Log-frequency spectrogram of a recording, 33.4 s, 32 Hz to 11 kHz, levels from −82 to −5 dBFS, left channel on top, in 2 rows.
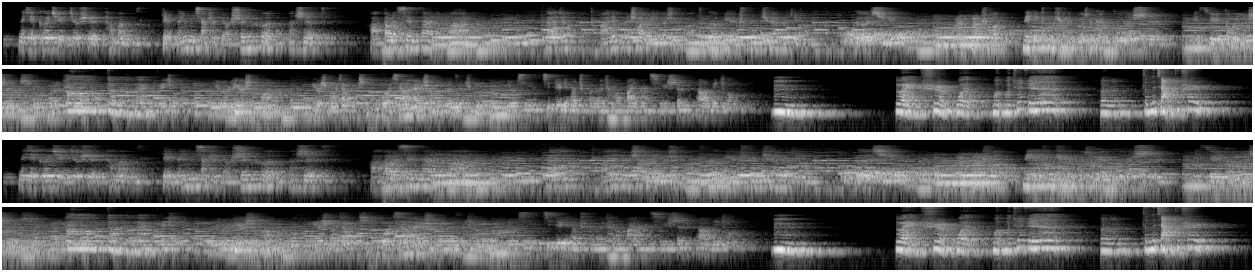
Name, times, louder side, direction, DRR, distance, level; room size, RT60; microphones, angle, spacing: voice 1, 0.2-1.8 2.1-4.2 4.9-6.2 6.7-7.6 7.9-10.8 11.3-12.0 12.6-15.5 15.9-17.8 18.4-19.1 19.5-20.3 20.8-26.5, left 2 dB, 85° left, 3 dB, 0.6 m, -30 dB
sound 1, 5.1-5.4 5.7-13.3 13.7-15.4 15.7-23.7 24.7-24.9, left 1 dB, 55° left, 0.8 m, -28 dB
sound 2, 11.1-15.2, equal, 65° right, 0.8 m, -33 dB
voice 2, 17.5-18.7 19.8-19.9 26.9-27.5 28.6-30.8 31.3-32.7, left 1 dB, 10° left, 2 dB, 0.3 m, -24 dB
4.2 x 2.6 x 4.4 m, 1.2 s
head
